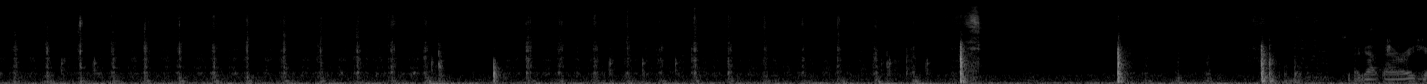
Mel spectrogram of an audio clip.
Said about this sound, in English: I'm going to take half of this serrano, and I'm going to chop it really small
